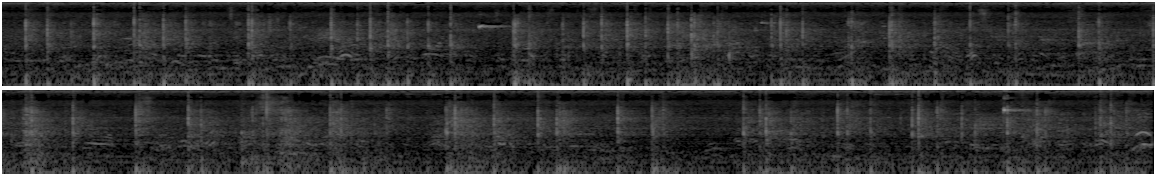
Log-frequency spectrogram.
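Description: Basketballs bounce on a hardwood floor, echoing in a large hall.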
